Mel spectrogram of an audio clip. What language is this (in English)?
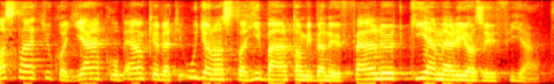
Hungarian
